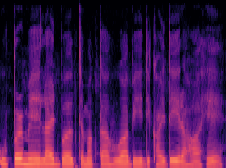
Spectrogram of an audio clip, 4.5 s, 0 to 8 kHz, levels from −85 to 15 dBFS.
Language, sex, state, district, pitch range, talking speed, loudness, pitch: Hindi, female, Arunachal Pradesh, Papum Pare, 205-220 Hz, 145 wpm, -16 LUFS, 210 Hz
